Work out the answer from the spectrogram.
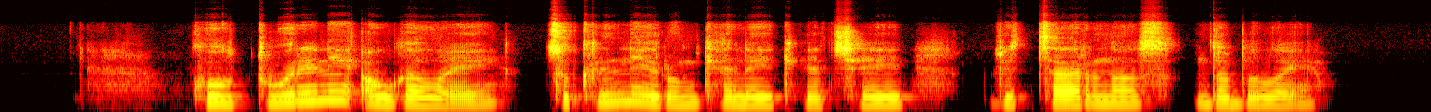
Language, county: Lithuanian, Vilnius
